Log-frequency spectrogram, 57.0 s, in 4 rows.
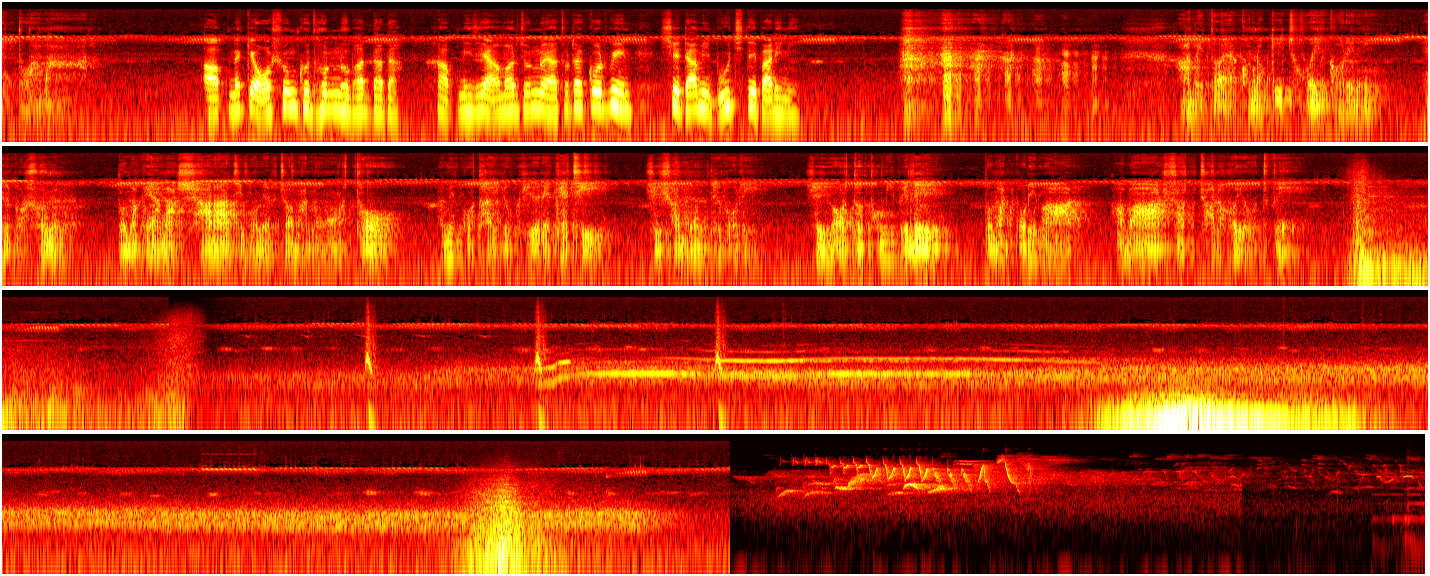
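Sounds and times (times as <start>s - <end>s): crickets chirping: 0.0s - 57.0s
whoosh: 27.7s - 30.6s, 47.2s - 49.5s
animal howl: 33.8s - 42.3s
birdsong chirps: 48.5s - 57.0s.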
